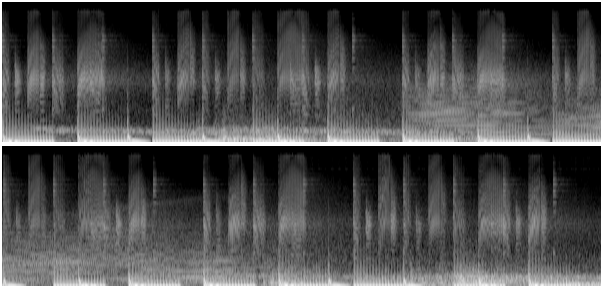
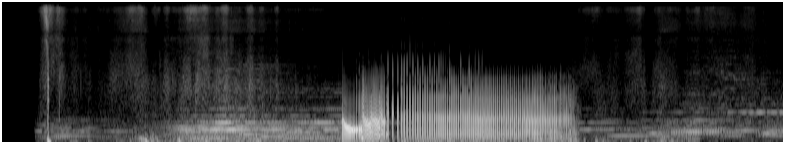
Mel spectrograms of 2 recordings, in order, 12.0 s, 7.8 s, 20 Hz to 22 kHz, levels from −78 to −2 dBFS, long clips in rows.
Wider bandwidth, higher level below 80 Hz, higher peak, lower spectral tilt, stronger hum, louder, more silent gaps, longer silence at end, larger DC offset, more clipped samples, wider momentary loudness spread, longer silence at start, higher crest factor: second, 9.2 kHz vs 19.5 kHz; first, -14 dBFS vs -44 dBFS; first, 0 dBFS vs -6 dBFS; about the same, -6.5 dB/octave vs -7.5 dB/octave; neither; first, -19 LUFS vs -24 LUFS; neither; about the same, 0 s vs 0 s; neither; neither; second, 4 LU vs 22 LU; second, 0 s vs 0.35 s; second, 14 dB vs 20 dB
